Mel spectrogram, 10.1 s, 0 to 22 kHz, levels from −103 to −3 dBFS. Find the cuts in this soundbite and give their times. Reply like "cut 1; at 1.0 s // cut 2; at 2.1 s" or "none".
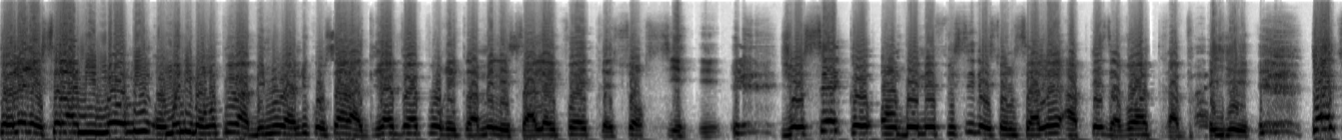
none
